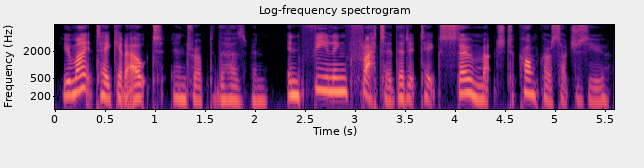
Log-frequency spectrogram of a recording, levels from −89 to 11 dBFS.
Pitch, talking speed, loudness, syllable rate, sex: 195 Hz, 225 wpm, -22 LUFS, 5.7 syllables/s, female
